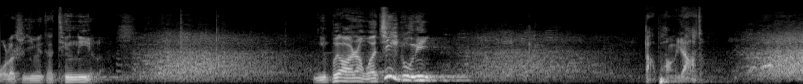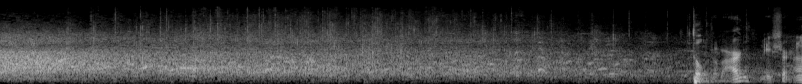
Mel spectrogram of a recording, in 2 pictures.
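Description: A large audience laughs and applauds.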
